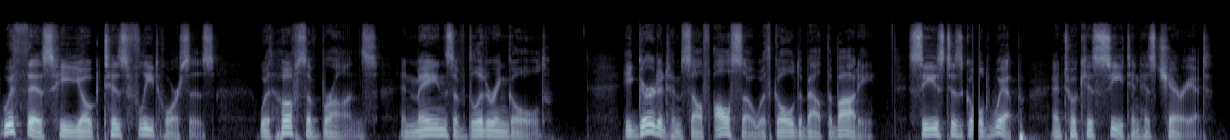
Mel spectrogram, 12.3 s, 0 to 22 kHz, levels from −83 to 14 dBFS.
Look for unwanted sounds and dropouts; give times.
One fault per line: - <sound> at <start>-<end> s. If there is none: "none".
- dropout at 9.7-9.8 s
